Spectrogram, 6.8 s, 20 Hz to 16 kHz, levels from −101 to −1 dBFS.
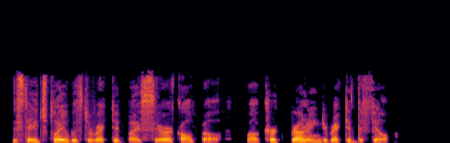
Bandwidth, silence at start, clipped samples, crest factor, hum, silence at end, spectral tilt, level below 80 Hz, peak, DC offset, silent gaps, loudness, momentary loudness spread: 8 kHz; 0.2 s; under 0.1%; 20 dB; none; 0.95 s; -5 dB/octave; -68 dBFS; -4 dBFS; under 0.1%; 1.60-1.66 s, 2.94-3.01 s, 3.47-3.70 s, 4.24-4.35 s; -24 LUFS; 10 LU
